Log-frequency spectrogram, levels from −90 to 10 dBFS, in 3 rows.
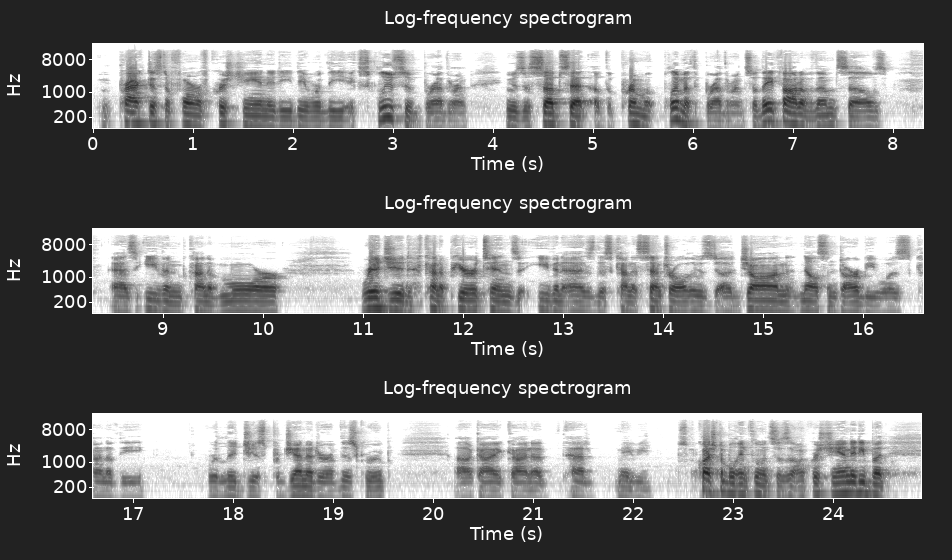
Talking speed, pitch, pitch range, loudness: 160 wpm, 110 Hz, 105-140 Hz, -18 LUFS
